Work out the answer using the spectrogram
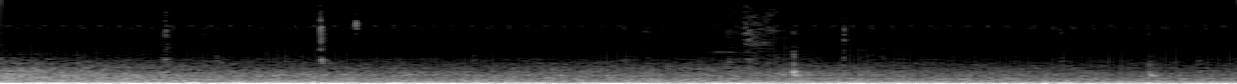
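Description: Car engine idling at operating temperature with a steady low rumble, with a few faint ticks over it.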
